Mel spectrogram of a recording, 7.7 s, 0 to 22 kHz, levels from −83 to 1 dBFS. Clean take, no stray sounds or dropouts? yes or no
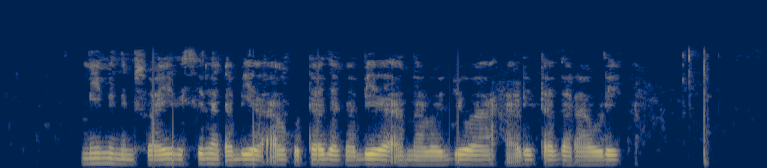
yes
